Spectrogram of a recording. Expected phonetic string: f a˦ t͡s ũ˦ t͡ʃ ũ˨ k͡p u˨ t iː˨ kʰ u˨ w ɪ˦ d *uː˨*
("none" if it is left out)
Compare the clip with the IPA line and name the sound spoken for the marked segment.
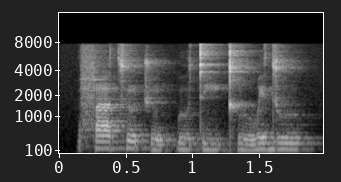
uː˦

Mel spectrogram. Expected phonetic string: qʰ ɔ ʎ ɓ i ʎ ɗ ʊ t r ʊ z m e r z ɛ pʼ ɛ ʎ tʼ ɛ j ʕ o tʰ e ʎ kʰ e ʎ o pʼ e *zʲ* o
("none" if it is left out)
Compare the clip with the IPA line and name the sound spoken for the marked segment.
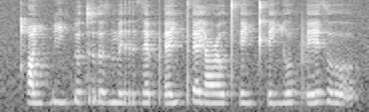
z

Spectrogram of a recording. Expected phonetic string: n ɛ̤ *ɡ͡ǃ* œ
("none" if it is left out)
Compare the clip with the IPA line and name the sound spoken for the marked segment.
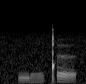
ǃ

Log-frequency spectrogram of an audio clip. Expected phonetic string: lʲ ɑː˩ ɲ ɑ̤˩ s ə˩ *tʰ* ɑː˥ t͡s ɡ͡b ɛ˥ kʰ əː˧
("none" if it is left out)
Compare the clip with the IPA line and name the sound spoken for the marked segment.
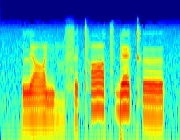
tʰ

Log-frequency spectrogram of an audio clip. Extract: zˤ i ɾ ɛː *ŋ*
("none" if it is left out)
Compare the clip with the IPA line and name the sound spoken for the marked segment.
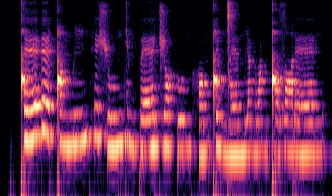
ŋ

